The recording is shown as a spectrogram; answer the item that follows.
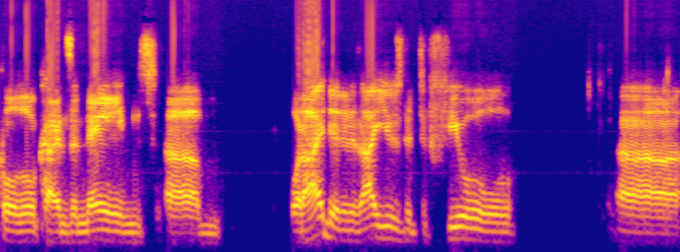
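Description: A man with a very deep, low pitch and a North Florida accent, very slow pace, long, frequent pauses, fairly even intonation and big swings in loudness, in a dry sound with no echo over a quiet background. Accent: American, North Florida. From US, North Florida. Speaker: radio and TV presenter; radio, TV presenter. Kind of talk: podcast interview. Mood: reflective, recounting hard past. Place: car. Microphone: earbuds.

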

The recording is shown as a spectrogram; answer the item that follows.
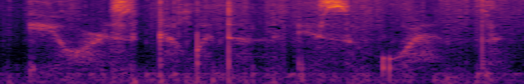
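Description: A soft-spoken woman whispers at a very slow pace. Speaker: ASMR creator. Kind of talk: soft-spoken ASMR fact reading. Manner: close-mic soft ASMR whisper. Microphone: studio mic.

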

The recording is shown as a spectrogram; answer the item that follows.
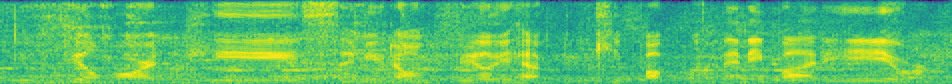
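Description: A woman's voice under loud background noise. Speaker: vlogger. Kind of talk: casual talk to camera. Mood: cheerful, content, reflective. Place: cafe. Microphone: phone near.

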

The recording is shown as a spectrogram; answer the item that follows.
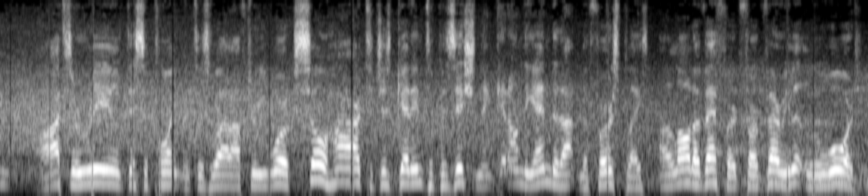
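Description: Over noticeable background noise, a man with a high pitch speaks in an excited tone at a fairly quick pace. He has ordinary pitch variation and hardly any pauses. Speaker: co-commentator, analyst. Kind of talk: live football commentary. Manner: excited, exclamatory on goals; measured, analytical.

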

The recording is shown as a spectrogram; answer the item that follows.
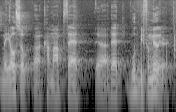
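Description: The speaker has a Georgian accent and ordinary pitch variation. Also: man. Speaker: politician and author. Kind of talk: audience Q&A; lecture. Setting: stage with audience. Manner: halting. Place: hall.

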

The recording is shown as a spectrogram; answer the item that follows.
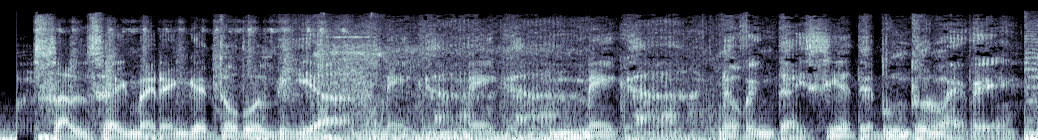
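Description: A man's very deep, low voice at a moderate pace, with ordinary pitch variation, very even loudness and music in the background. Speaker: voice-over announcer. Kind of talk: radio station imaging read.

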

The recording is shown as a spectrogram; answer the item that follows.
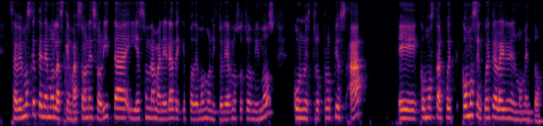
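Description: A woman talks at a very fast pace. Her voice is fairly high, with ordinary pitch variation. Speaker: community committee member. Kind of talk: meeting comment. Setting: video call. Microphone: video call.

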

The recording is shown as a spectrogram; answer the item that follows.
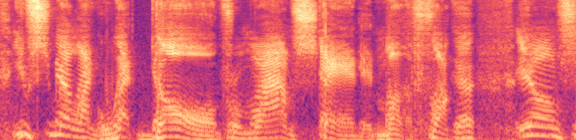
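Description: Someone performs a put-on character voice against clear background noise. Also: man. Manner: aggressive, confrontational.

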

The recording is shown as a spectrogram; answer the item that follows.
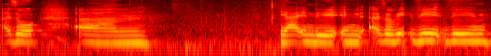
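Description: Very slowly and with long, frequent pauses, a woman speaks in a flat monotone with a Hungarian accent over light background noise. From Hungary. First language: Hungarian (speaking German). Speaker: actress. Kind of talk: talk show interview. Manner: halting, many fillers. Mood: smiling, slightly shy. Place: studio.

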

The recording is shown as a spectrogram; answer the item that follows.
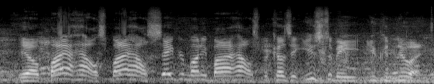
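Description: The speech is very fast, with noticeable background noise. The sound is dry, with no echo. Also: man, ordinary pitch variation. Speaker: podcast host. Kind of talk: interview conversation. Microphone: handheld.

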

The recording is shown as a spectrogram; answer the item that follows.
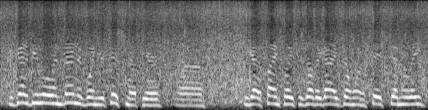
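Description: Loud background noise sits under a dry sound with no echo. The pace is fairly quick. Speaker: fly fishing guide. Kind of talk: casual outdoor commentary. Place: waterside.

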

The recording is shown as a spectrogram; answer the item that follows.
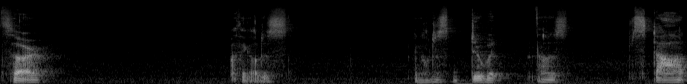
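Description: A man whispers at a fairly slow pace. Long, frequent pauses break up his speech. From Australia. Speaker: dancer and performer. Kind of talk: storytime vlog to camera. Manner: casual, humorous. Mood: embarrassed, comic storytelling. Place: home room.

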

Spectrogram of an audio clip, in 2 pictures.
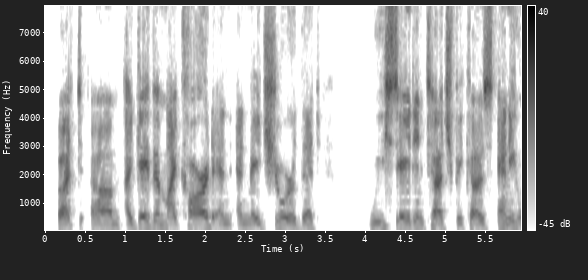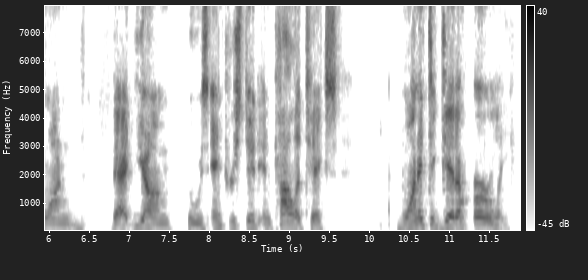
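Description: A woman with an American accent speaks in a normal speaking voice, fairly low in pitch, with ordinary pitch variation. Her pace is fairly slow, and the background is quiet. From Ohio. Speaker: history group organizer and webinar host. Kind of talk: webinar moderation. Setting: video call. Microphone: video call.

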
